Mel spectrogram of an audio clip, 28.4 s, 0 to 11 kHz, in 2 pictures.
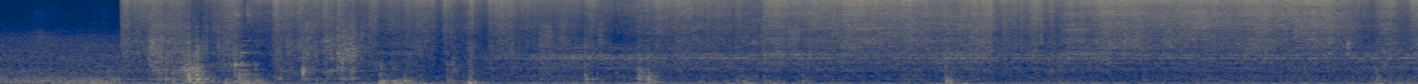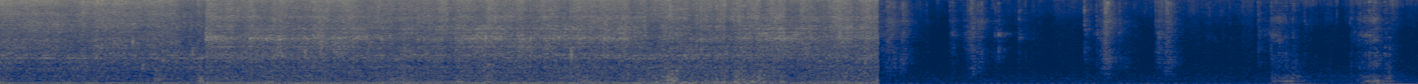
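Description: Tap water running into a stainless-steel sink as hands wash something in a bowl: a steady, loud hiss of water with occasional knocks against the bowl. About 23 seconds in, the water stops abruptly, leaving quieter clicks and rustles of peeled roots being handled in a metal bowl.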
